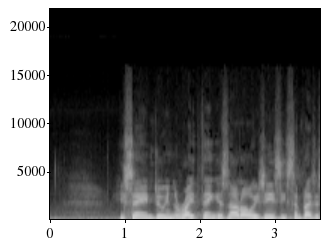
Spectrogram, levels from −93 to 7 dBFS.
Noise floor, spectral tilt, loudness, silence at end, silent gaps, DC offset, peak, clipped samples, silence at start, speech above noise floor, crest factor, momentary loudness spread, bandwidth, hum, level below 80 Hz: -41 dBFS; -6.5 dB/octave; -20 LUFS; 0 s; none; under 0.1%; -8 dBFS; under 0.1%; 0 s; 21 dB; 14 dB; 4 LU; 12 kHz; none; -42 dBFS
